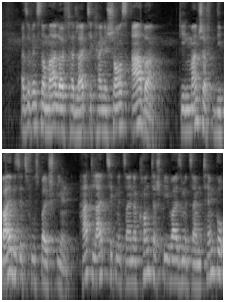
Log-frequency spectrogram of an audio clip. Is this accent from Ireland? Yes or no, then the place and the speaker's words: yes; Ireland; German is a second language; Ich habe gesagt, ich bin Ire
